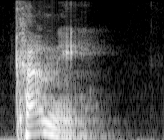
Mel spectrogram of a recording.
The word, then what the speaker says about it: cane: Cane, pues vamos a pensar nombre, name y también avión, plane. Sabemos cómo se pronuncia avión, plane, que es plane. Sabemos cómo se dice nombre, name, que es name. Por lo tanto, cane será cane.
